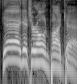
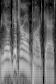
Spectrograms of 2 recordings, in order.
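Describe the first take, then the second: First: "Yeah, get your own podcast." louder and slow; mock scolding. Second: Said in the usual way. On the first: Shown as a demonstration. Host teasing the guest, louder and slower. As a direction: bark it back as a playful rebuke.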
